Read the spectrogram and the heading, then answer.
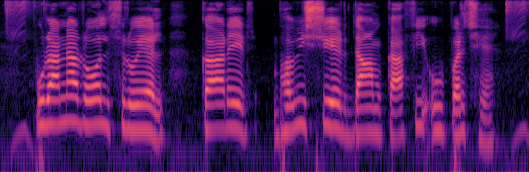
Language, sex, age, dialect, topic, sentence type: Magahi, male, 18-24, Northeastern/Surjapuri, banking, statement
